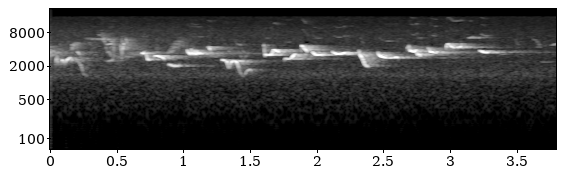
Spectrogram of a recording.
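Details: Eurasian blackcap singing a fast, varied warble of clear whistled and slurred notes, bright and high, rising and falling in quick succession without pause for about four seconds.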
